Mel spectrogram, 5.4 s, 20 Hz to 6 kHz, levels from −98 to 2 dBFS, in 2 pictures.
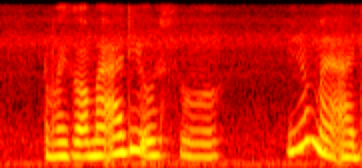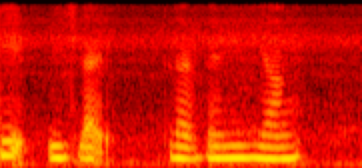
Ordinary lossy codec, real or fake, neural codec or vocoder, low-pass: none; real; none; 5.4 kHz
